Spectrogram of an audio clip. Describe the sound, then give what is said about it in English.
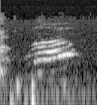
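A single faint cat meow inside a house, brief and tonal, preceded by a couple of soft low thumps. “If you hear meowing in the background, we're going to have animals also through in the house.”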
